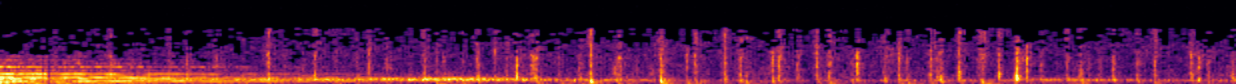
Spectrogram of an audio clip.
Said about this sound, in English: We'll keep the horses at walk just the same for a while.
